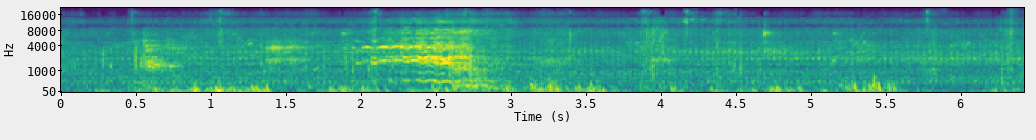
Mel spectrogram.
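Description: A mare at a Gujarati horse show whinnies once in a long, wavering call, with hoof clip-clops and shuffling around it; no one speaks.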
